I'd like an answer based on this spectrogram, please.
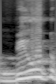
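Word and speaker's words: but: इसको बट नहीं बोलेंगे, साइंस की भाषा में इसको ब्यूट बोला जाता है। ब्यूट शब्द से आप इसको प्रोनाउंसिएशन करेंगे।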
